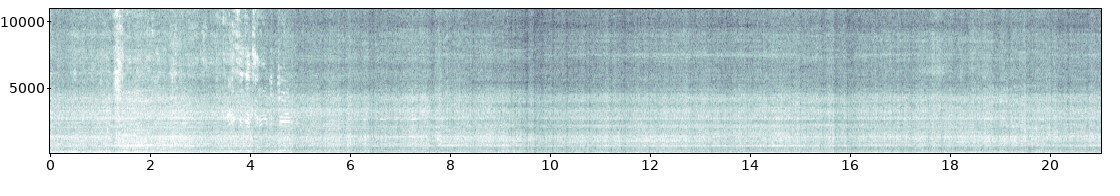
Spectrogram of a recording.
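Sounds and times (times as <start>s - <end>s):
motorcycle engine running: 0.0s - 21.0s
wind and road noise: 0.0s - 21.0s.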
